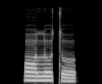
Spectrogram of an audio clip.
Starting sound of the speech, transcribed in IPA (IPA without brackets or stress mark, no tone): ɔ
